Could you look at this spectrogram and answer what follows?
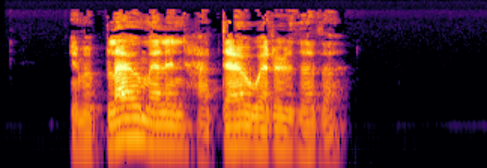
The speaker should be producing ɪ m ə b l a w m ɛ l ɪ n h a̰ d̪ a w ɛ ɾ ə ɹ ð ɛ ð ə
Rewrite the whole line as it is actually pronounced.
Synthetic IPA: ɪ m ə b l a w m ɛ l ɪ n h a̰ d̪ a w ɛ ɾ ə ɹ ð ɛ ð ə

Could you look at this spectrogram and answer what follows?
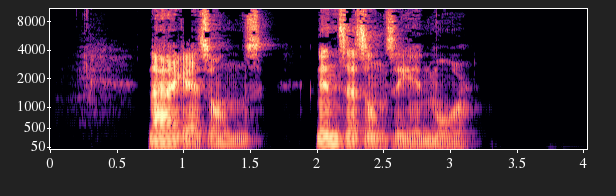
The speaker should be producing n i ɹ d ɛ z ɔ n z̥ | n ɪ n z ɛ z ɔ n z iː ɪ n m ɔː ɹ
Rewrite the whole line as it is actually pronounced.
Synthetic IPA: n a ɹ ɡ ɛ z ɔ n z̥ | n ɪ n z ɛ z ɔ n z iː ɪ n m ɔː ɹ

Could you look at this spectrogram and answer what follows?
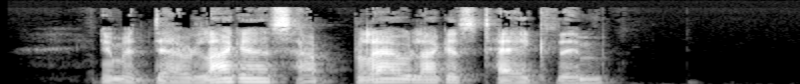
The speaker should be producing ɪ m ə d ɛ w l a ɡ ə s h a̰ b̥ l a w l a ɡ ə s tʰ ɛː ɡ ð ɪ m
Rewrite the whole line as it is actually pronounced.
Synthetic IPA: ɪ m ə d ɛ w l a ɡ ə s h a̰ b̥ l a w l a ɡ ə s tʰ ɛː ɡ ð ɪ m

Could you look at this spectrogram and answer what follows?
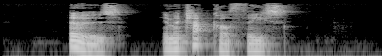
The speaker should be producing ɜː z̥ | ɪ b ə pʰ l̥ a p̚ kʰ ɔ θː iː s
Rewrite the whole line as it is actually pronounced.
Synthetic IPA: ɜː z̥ | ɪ m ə kʰ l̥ a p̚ kʰ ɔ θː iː s

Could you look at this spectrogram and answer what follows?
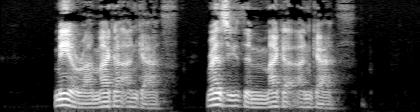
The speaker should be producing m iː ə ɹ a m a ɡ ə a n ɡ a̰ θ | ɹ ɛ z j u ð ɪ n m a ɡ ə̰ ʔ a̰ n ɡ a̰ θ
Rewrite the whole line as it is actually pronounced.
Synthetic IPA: m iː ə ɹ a m a ɡ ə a n ɡ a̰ θ | ɹ ɛ z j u ð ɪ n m a ɡ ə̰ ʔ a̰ n ɡ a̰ θ

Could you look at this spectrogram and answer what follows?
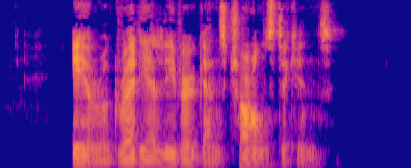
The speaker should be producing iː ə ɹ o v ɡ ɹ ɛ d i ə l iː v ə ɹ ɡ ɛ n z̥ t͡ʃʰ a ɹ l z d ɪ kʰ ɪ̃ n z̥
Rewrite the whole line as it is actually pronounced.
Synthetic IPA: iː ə ɹ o ɡ ɹ ɛ d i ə l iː v ə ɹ ɡ a n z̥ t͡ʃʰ a ɹ l z d ɪ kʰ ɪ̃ n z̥

